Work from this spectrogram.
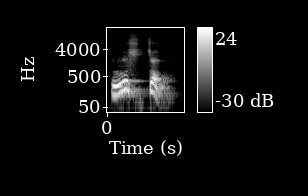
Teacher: नी plus च विसर्ग के बाद च है और यह विसर्ग यहां श में बदल गई है। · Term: विसर्ग का श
